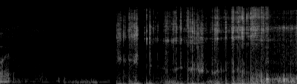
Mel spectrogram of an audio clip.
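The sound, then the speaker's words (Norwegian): After a quiet opening, a chocolate flake is crunched right by the microphone: loud, dense, brittle crackling and crumbling that bursts in and keeps going unevenly to the end. “det er Jævlig stygg lyd, altså. Du får det rett i øret.”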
